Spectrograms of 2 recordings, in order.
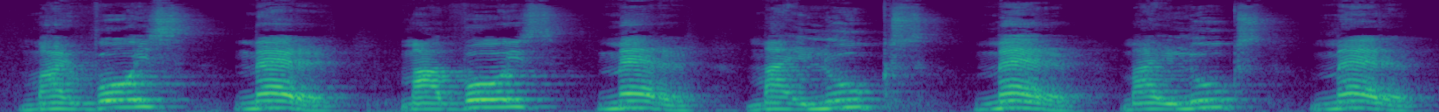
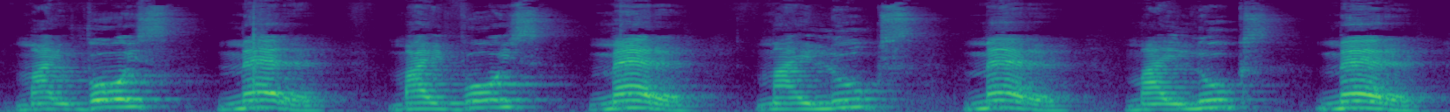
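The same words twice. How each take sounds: The two takes are said the same way.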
